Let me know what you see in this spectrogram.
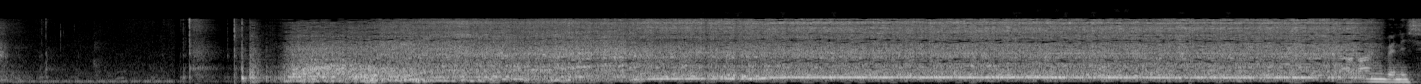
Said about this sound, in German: dann schaue ich einfach, wie die Konsistenz hinkommt und wie der Mixer das schafft, die minimale Menge an Wasser, um dieses Mangomus einfach zum Laufen zu bringen und um es zu mixen.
